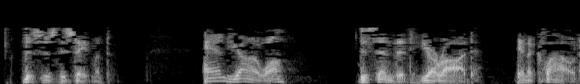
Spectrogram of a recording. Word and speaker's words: Yahweh: And Yahweh, that is God's name, that is how it is pronounced, Yod-Heh-Wah-Heh, and Yahweh, descended, Yarad, came down, lowered himself, diminished himself.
